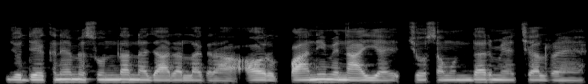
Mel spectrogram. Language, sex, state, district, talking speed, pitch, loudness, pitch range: Hindi, male, Jharkhand, Sahebganj, 205 wpm, 105 Hz, -22 LUFS, 100-110 Hz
